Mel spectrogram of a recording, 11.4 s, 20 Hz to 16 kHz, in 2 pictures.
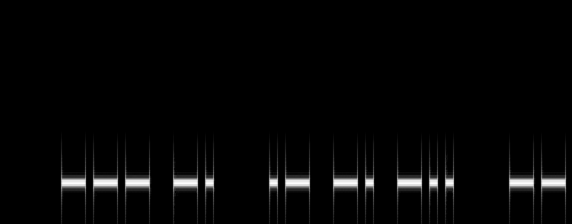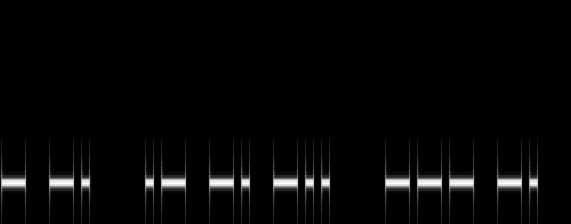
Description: Morse code, heard as a keyed tone, about 15 wpm, 700 Hz. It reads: ON AND ON AND ON
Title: Sets of 5 Words Encore2 15wpm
